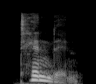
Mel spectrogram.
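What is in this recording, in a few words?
"tendon", British English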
